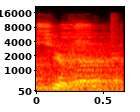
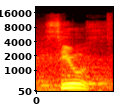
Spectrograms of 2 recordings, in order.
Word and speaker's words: SIUS: अच्छा इसका नाम है स्यूस। स्यूस यस। अच्छा स्पेलिंग क्या है इसके?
